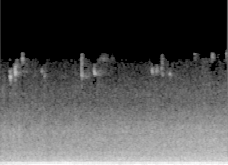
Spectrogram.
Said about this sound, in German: So ja, Bangkok hat wohl den schlimmsten Straßenverkehr der Welt und deswegen haben wir noch die Motorradtaxis.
